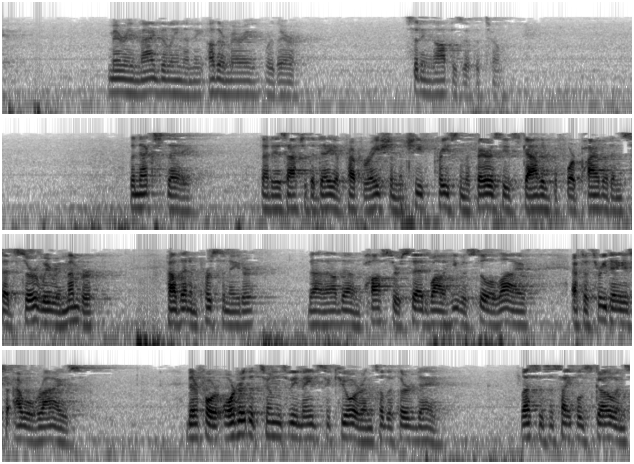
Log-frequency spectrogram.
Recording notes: This sermon was preached at Providence Church on September 18, 2022.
